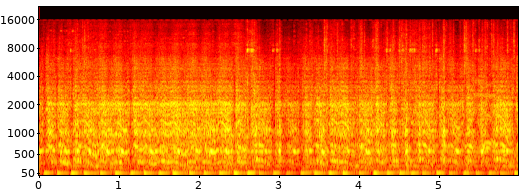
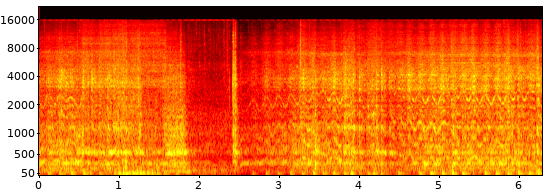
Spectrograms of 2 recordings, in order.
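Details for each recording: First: 1950 Chevy Fleetline six-cylinder, not started in a couple of years, engine in poor shape: even starter cranking at about three beats a second with a few weak firing attempts that never catch; cranking no-start, cause not confirmed. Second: 1958 Chevy Delray, first start in a couple of years, float bowl filled through vent: brief crank, immediate catch, steady even idle with no misses or knocks; normal start and idle.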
